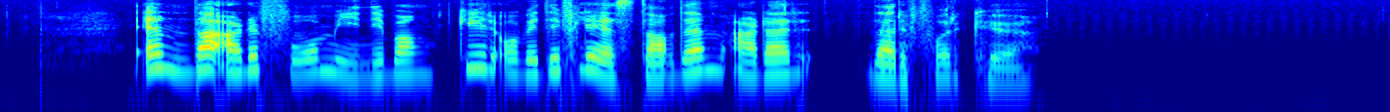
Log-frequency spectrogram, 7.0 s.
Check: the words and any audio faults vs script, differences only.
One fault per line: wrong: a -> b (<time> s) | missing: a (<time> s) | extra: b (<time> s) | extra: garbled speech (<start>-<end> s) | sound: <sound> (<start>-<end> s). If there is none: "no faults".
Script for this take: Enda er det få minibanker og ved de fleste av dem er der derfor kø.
no faults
